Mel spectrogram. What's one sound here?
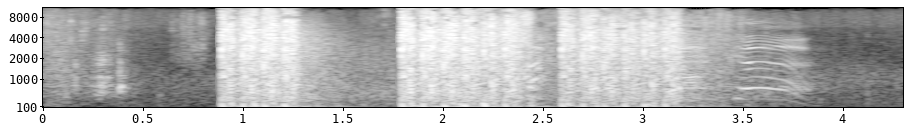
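A submachine gun fires loud rapid bursts close by.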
